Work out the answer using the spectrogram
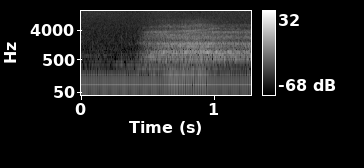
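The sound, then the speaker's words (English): An audience takes a deep cleansing breath during a church sermon: a soft, airy inhalation that swells in at about half a second and holds steady to the end over a low, constant hum. “So everybody take a deep breath.”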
